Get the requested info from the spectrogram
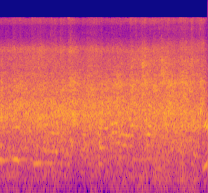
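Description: Heavy rain falling in a steady downpour, a dense, even hiss.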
